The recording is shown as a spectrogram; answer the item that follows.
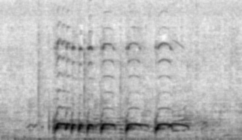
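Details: Zebra dove singing lively: one phrase of soft cooing notes near one pitch, a short lead-in then about six quick rounded coos rolling together, about a second long, over faint background hiss.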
